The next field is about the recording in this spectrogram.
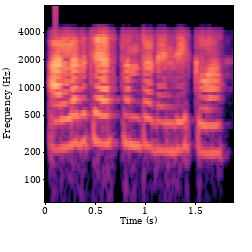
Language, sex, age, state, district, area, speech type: Telugu, female, 30-45, Andhra Pradesh, Vizianagaram, rural, conversation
